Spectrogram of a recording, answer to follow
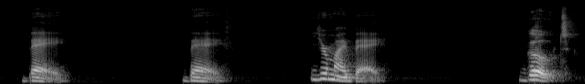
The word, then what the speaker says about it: GOAT: you're my bae goat we have another diphthong two positions jaw drop and lip rounding o o goat goat now the ending tea pronunciation can be a true tea goat or a stop tea goat goat goat goat make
